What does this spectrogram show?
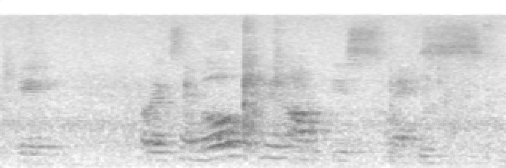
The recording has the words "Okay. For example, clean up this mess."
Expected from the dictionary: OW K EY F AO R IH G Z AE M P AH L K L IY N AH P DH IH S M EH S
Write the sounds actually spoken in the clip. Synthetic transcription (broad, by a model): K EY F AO R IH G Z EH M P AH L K IY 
